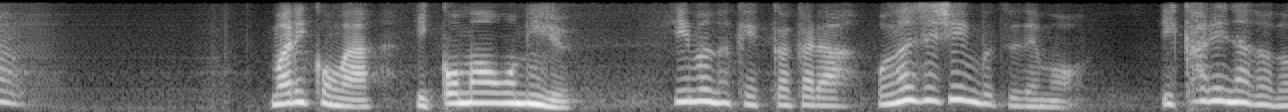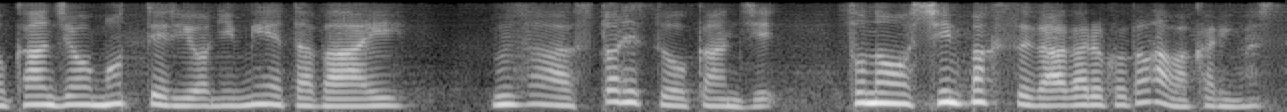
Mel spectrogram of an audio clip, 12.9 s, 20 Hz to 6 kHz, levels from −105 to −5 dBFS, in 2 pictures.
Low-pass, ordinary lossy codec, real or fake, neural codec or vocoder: 5.4 kHz; none; fake; codec, 16 kHz, about 1 kbps, DyCAST, with the encoder's durations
